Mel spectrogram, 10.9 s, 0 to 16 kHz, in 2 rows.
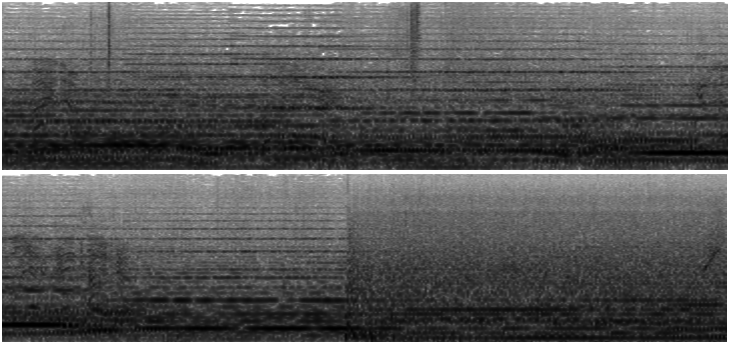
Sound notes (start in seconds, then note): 8.5 water running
